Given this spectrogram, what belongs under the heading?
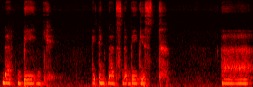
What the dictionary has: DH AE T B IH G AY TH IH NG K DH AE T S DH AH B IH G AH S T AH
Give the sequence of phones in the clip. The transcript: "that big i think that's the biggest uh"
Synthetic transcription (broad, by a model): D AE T B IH G AY T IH NG K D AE T S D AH B IH G AH S T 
